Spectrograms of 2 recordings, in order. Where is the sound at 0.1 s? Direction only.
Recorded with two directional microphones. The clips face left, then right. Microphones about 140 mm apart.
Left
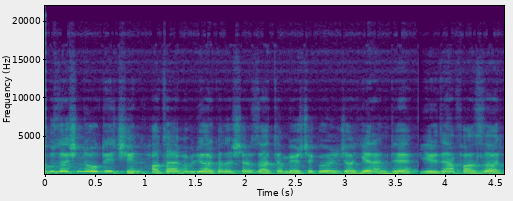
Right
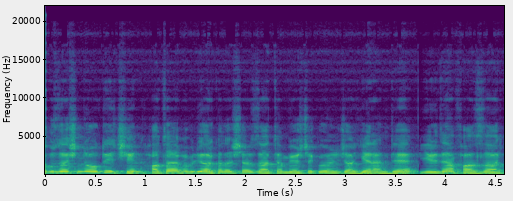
25° right (ahead or behind).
